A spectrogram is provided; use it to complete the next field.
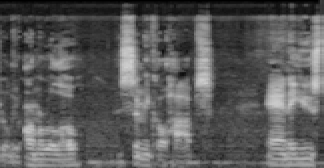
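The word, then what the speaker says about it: Amarillo: s Simco or SEMO or they have to pronounce Armarillo remember I used to started call I was calling it armadillo but it's really Armarillo semico Hops and they use tur row pale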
